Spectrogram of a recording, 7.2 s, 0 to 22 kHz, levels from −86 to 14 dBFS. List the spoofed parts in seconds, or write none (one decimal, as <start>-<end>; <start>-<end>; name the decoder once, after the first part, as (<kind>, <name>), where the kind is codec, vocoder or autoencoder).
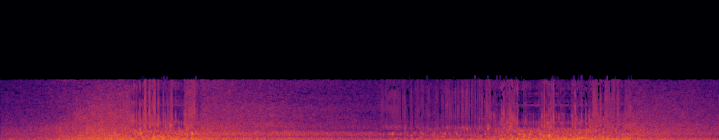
1.3-2.0 (vocoder, BigVGAN v2); 3.8-6.3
